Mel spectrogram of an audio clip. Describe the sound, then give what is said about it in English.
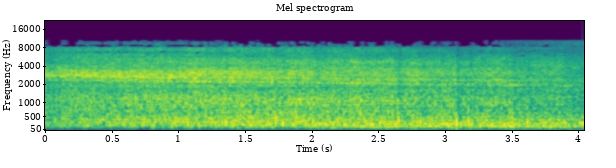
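The heavy propeller engines of a commercial cargo plane rigged for dropping food drone in flight during a food-drop run, a loud, steady, enveloping roar that holds unbroken throughout, with no voices. “The WFP has chartered most of the commercial cargo planes in the world that are rigged for dropping food.”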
